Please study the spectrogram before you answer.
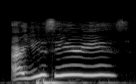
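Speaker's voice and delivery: high-pitched, indignant disbelief; appalled, voice leaping way up; incredulous outburst. Real, not acted. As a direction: shoot up high in sheer disbelief. Incredulous rant at the character Joel.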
